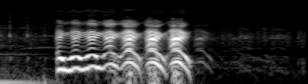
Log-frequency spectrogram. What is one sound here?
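A man sings loudly into a microphone with a wavering voice.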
